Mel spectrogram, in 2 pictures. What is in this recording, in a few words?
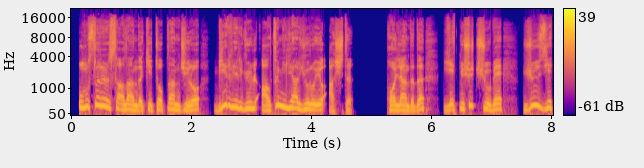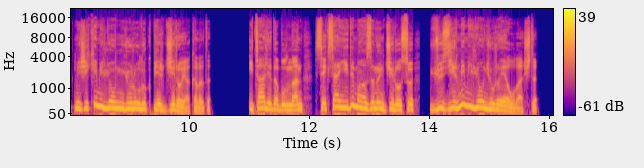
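tr, Turkish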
